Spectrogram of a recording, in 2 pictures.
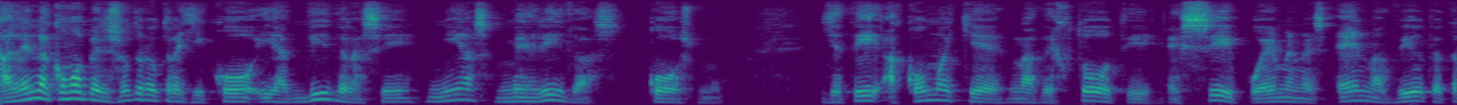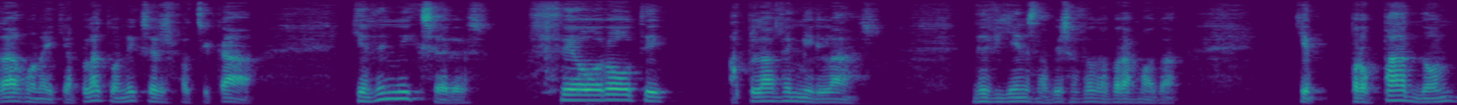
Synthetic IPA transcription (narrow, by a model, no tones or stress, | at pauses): ɐlɐineɐko̞mɐpe̞ɾis̬o̞t̪e̞ɾo̞t̪ɾɐʝiko̞iɐnd̪iðɾɐsimiɐzme̞ɾiðɐs | ko̞zmu | ʝɐt̪iʔɐ̰ko̞mɐce̞nɐðe̞xt̪o̞ot̪ie̞sipue̞me̞ne̞se̞nɐðio̞t̪e̞t̪ɾɐɣonɐceɐplɐt̪o̞nikse̞ɾe̞sfɐt͡sikɐ | ce̞ðe̞nikse̞ɾe̞s | θe̞o̞ɾo̞ot̪i | ɐplɐðe̞milɐs | ðevʝe̞niznɐvisɐft̪ɐt̪ɐpɾɐɣmɐt̪ɐ̰ | ce̞pɾo̞pɐnd̪o̞n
